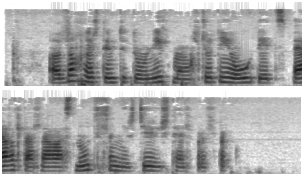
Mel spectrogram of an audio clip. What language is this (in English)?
Mongolian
